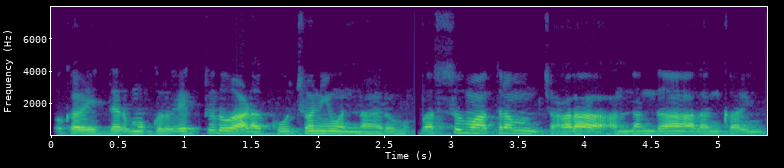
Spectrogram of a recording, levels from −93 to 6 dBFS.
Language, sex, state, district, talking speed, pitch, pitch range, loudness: Telugu, male, Andhra Pradesh, Srikakulam, 145 wpm, 140 Hz, 130-150 Hz, -19 LUFS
